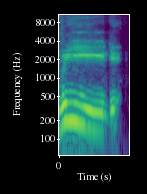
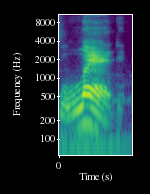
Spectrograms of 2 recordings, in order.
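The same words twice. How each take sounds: First: The vowel is long, rhyming with seed. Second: The vowel is short, rhyming with bed. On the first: It means to guide or go first. The speaker calls it right. "instead of saying lead" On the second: It means the metal. The speaker calls it wrong. "as in the metal, the metal lead"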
